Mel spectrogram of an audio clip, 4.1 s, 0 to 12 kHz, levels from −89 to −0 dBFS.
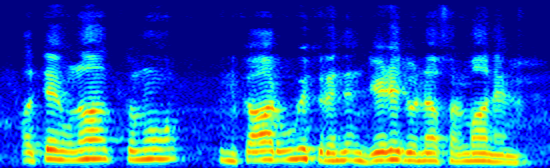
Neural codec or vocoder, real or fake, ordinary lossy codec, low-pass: codec, 24 kHz, 1.2 kbps, DualCodec; fake; MP3, 96 kbps; 10.8 kHz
